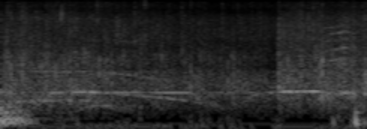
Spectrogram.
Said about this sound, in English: Somebody clap your hands and shout like you are unstoppable.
